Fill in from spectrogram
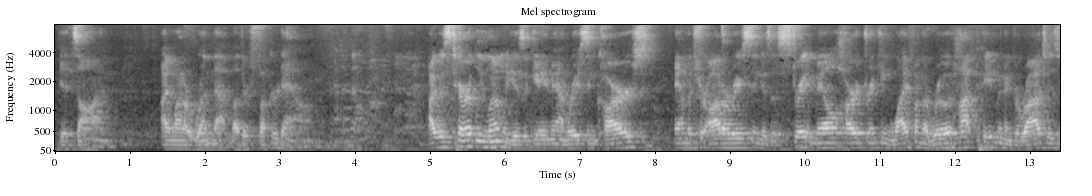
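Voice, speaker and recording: On stage at a live literary reading, a man reads a first-person story aloud in a wry, conversational way, stumbling now and then. His voice is fairly low and warm. The hall is very echoey, with a distant mic picking up faint noise.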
